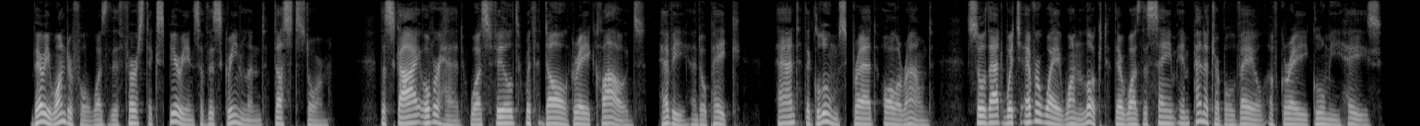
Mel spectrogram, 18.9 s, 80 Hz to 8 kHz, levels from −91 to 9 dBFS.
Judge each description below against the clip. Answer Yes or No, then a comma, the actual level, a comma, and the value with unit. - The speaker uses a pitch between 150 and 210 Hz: No, low, 130 Hz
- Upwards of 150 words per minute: No, average, 145 wpm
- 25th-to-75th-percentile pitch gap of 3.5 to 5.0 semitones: Yes, average, 4.4 semitones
